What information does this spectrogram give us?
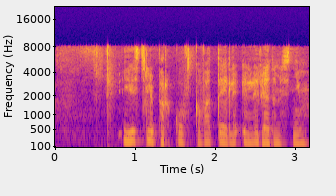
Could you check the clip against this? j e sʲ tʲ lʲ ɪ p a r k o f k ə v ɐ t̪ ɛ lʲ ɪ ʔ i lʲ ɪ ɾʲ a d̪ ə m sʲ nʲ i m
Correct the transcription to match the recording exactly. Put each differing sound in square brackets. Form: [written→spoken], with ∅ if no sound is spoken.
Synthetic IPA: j e sʲ tʲ lʲ ɪ p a r k o f k ə v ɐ t̪ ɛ lʲ ɪ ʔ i lʲ ɪ ɾʲ a d̪ ə m sʲ nʲ i m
